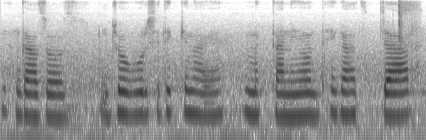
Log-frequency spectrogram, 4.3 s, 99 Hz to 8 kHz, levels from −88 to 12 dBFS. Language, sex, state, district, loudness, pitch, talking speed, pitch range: Chakma, female, Tripura, Unakoti, -19 LUFS, 220 Hz, 100 wpm, 215-230 Hz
